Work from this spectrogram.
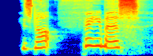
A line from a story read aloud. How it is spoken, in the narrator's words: mother moaned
